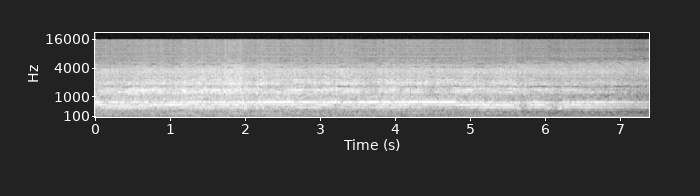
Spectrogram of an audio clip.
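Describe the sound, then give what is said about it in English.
A loud, sustained steam whistle wails over the steady rumble and clatter of a rolling train, holding its chordlike tone for several seconds before easing slightly near the end. “I take this same train every week at this same time.”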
